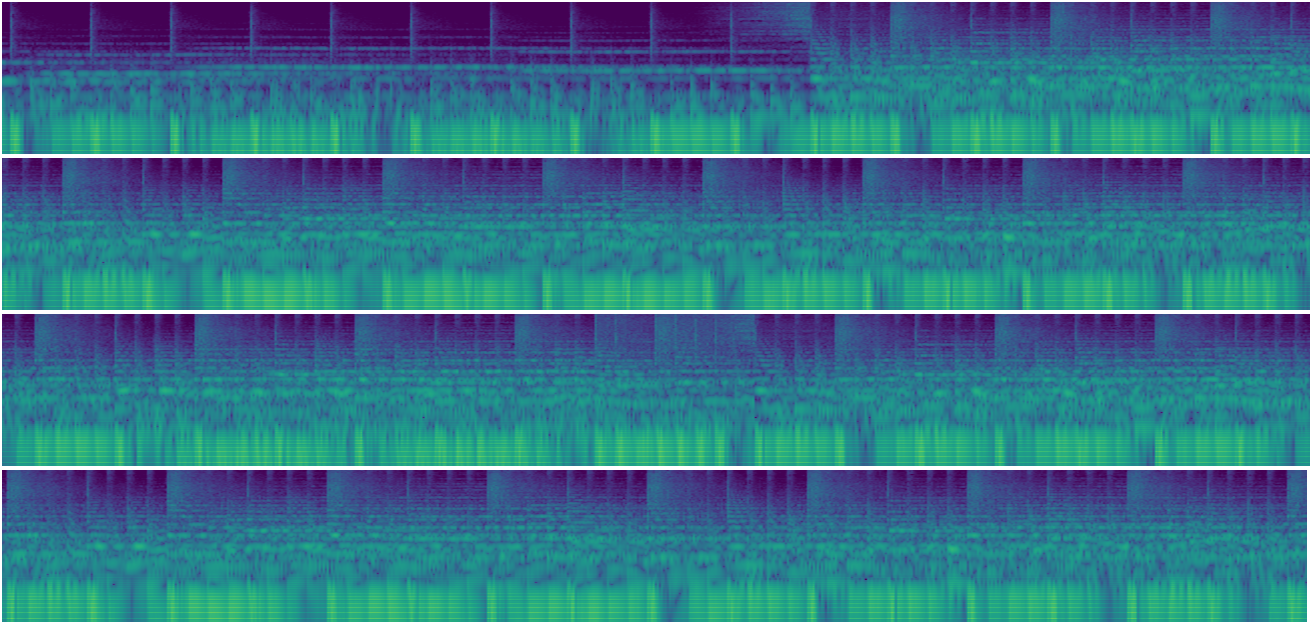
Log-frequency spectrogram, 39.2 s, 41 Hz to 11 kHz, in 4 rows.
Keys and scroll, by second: 2.0 ctrl+c, 2.2 ctrl+c, 4.5 ctrl+shift+v, 6.4 ctrl+v, 17.0 shift+d, 19.5 shift+d, 21.8 space, 31.0 g.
